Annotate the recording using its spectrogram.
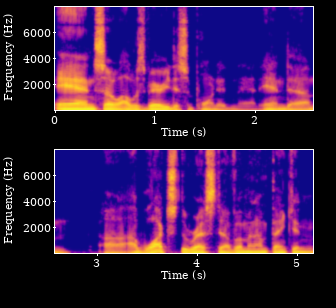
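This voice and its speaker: Over a very clean recording with a silent background, a man speaks in a Southern US accent. His very deep, low pitch shows ordinary pitch variation at a fairly quick pace. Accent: Southern American. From Southern United States. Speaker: radio host and tribute performer. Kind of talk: interview answer. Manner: hesitant, conversational.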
